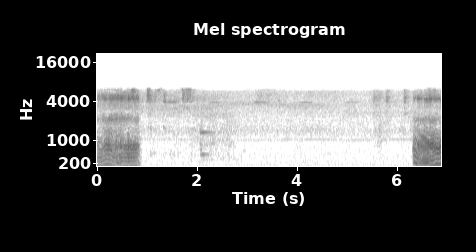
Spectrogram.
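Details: Woman snoring with her eyes open, two loud vibrating snores separated by a quiet pause of about five seconds: snoring.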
